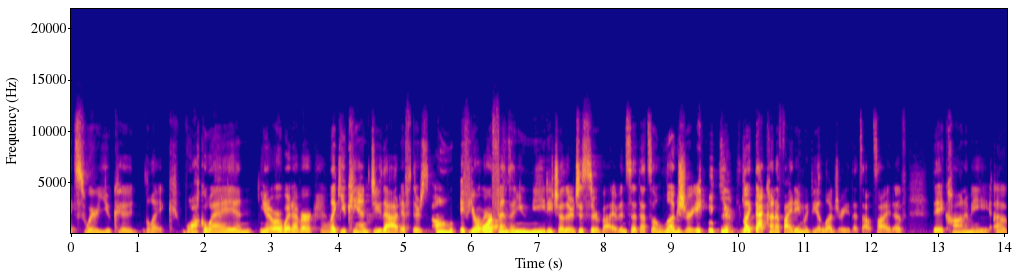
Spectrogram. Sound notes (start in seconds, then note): 9.7 laughs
